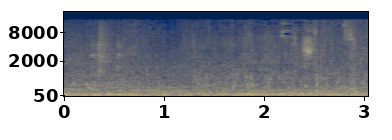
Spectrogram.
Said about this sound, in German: Und sie versucht, rückwärts durchs Wasser zurückzuschwimmen.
